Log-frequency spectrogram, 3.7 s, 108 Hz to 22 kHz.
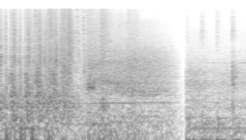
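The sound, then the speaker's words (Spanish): Rapid gunfire from two 9 mm pistols shot through cut-out windows in the side of a van at a Cadillac: a loud, dense fusillade of many overlapping cracks that fades, cuts out briefly, then returns as a noisy burst. “Dos hombres armados empujaron pistolas de 9 milímetros a través de unas ventanillas cortadas en el costado de la camioneta y abrieron fuego.”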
